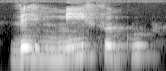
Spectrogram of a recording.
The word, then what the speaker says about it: vermífugo: Vermífugo, tá no mi, então é paroxítona.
